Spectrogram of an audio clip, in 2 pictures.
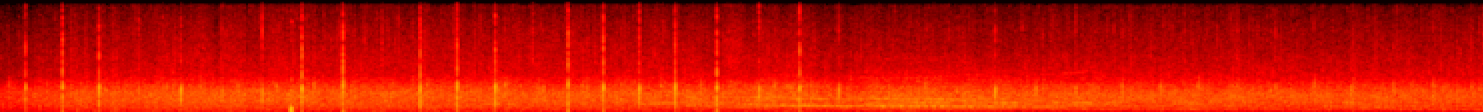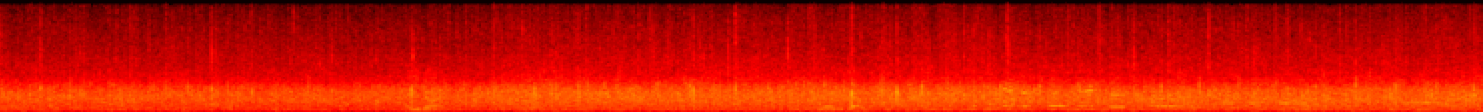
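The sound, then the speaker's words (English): A large crowd of standing members of Congress applauds the President steadily and without pause for the full half minute in the House chamber as he is about to give his last State of the Union, a dense wash of clapping with faint voices and cheers mixed underneath. “President getting a very sustained, prolonged round of applause from the members who are standing and welcoming him as he gives his last, or is about to give his last State of the Union.”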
